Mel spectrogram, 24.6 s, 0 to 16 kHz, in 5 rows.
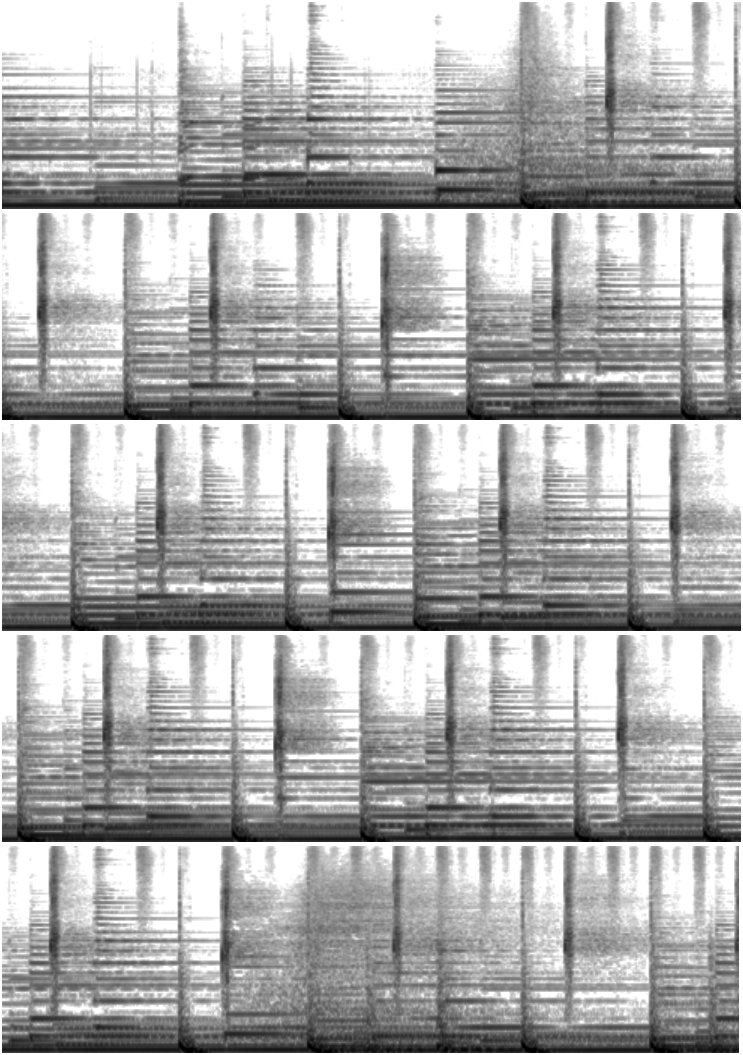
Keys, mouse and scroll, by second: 0.6-2.3 typing, 3.3 ctrl+a, 5.4 ctrl+d, 5.7 ctrl+d, 9.8 double click, 11.2 double click, 12.2 click, 12.4 ctrl+a, 12.8 ctrl+c, 13.5 Right, 13.9 Return, 14.4 ctrl+v, 14.7 Return, 15.0 ctrl+v, 15.4 Return, 15.7 ctrl+v, 15.8 ctrl+v, 16.1 Return, 16.5 ctrl+v, 16.5 ctrl+v, 17.6 ctrl+a, 17.8 ctrl+a.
